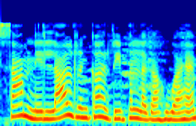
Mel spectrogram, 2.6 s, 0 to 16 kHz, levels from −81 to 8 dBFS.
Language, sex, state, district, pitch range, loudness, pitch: Hindi, female, Jharkhand, Palamu, 220-285 Hz, -9 LUFS, 240 Hz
